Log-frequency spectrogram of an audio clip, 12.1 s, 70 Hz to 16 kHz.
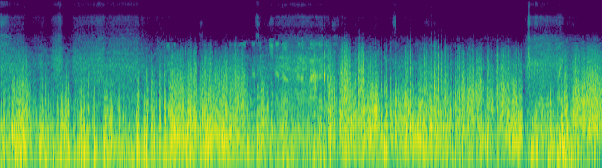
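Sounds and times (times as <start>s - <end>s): surf washing among rocks: 0.0s - 12.0s
wind buffeting microphone: 0.0s - 12.0s.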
